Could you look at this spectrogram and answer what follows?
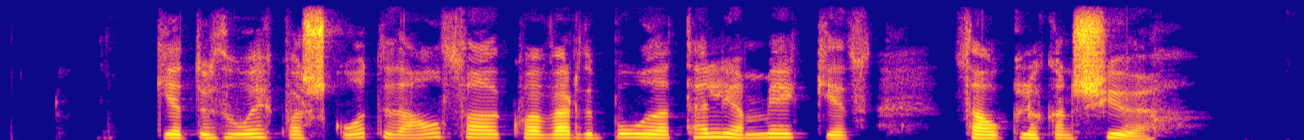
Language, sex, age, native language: Icelandic, female, 40-49, Icelandic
